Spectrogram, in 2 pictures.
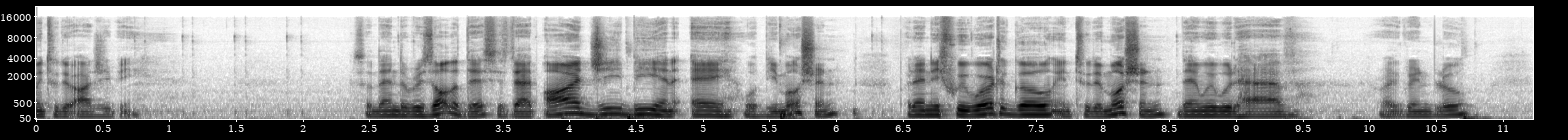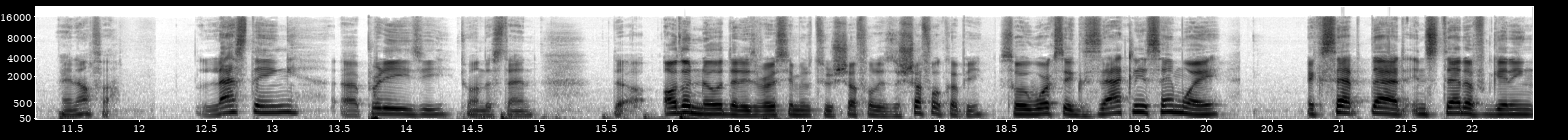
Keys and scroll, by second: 3.0-5.6 typing, 9.3 r, 9.8 g, 10.7 b, 11.4 a, 14.2-15.5 typing, 16.1 shift+Return.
